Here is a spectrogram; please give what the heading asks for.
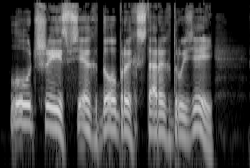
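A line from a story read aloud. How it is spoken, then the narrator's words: Lazy, languid. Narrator (Russian): сказал мистер Ферли, лениво откидываясь в кресле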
